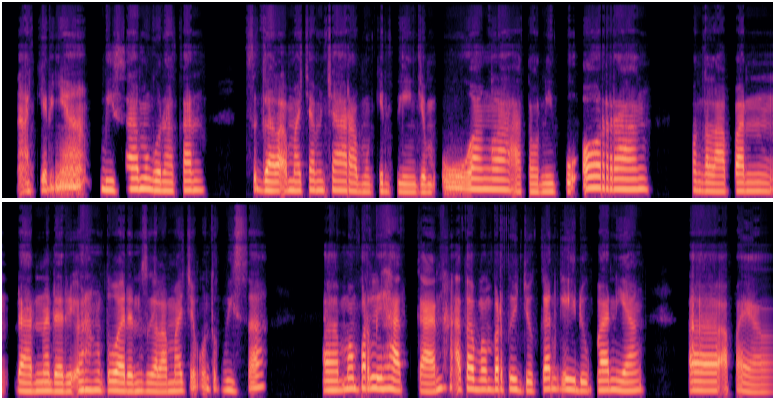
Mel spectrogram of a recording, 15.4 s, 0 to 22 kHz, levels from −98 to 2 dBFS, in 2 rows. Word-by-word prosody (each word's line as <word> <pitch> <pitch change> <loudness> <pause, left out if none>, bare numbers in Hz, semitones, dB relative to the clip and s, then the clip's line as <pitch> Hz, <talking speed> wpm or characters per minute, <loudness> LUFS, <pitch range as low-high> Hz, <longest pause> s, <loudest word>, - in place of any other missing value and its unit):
Nah - - -4
akhirnya, - - 0
bisa 195 +2 0
menggunakan 185 -2 +1 0.4
segala 180 -3 +1
macam 180 +1 -1
cara 180 -4 0
mungkin 155 +1 -5
pinjam 150 -1 -2
uanglah, 195 - +1
atau 155 0 -3
nipu 155 +1 -3
orang, 205 -2 +3 0.4
penggelapan 170 -1 -1
dana 170 0 +2
dari 165 0 +2
orang 185 0 +1
tua 175 -1 +4
dan 165 +1 +1
segala 160 -2 +1
macam 170 +1 -2
untuk 205 - -7
bisa, 185 +5 -3 0.6
mmm, 185 0 +3
memperlihatkan 210 -3 +1
atau 210 0 +2
mempertunjukkan 195 -1 0
kehidupan 185 0 +1
yang, 175 +1 0 0.5
eee, 180 0 +4
apa - - -4
ya 145 -2 -2
180 Hz, 125 wpm, -20 LUFS, 165-200 Hz, 0.6 s, tua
